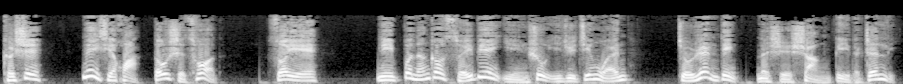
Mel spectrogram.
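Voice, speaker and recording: A man with a slightly husky voice teaches the Bible, his pitch leaping up and down as he stresses his points. The sound is dry and close, with no room around it. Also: big pitch swings, a little slow, no room sound. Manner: explanatory, emphatic, with occasional fillers and laughs.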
